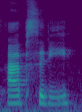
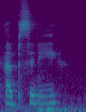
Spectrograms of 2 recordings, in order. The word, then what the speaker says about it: Abcde: Oh, a weird one, but, like, it's low-key pretty, is Absidy, but it's A-B-C-D-E. – A-B-C-D-E? – It's written A-B-C-D-E, but you pronounce... Absidy. – You pronounce it Absidy.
